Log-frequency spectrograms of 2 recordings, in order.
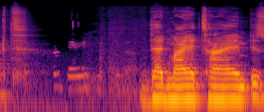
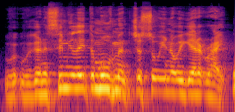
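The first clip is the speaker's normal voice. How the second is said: rushed; 3 semitones higher, 6 dB louder, much faster than usual. Real, not acted. Hurried instruction to crowd.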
